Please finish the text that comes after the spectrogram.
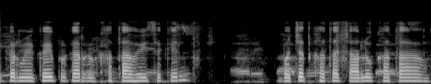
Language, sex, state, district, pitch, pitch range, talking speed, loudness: Sadri, male, Chhattisgarh, Jashpur, 160 Hz, 155-165 Hz, 180 wpm, -20 LUFS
